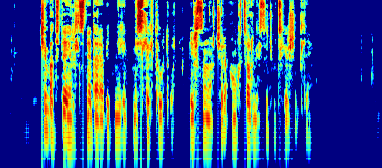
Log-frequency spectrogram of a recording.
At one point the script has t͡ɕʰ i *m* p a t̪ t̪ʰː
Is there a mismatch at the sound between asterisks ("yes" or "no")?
no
